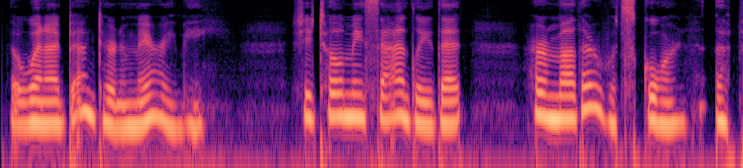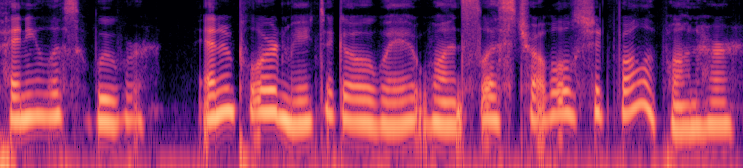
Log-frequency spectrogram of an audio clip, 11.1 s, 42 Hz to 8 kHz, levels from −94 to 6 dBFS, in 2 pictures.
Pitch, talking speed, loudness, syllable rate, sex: 190 Hz, 185 wpm, -17 LUFS, 4.8 syllables/s, female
